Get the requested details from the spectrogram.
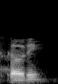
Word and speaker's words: Cody: This is Cody Brooks.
